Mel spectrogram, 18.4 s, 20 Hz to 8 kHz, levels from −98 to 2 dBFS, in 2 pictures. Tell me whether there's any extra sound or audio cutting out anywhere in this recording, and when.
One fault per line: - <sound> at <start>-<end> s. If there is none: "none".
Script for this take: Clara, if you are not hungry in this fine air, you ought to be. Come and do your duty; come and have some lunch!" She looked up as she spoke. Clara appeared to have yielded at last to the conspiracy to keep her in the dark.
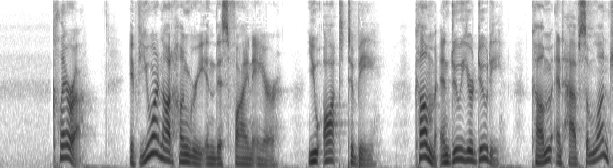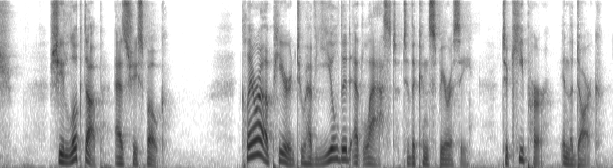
none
